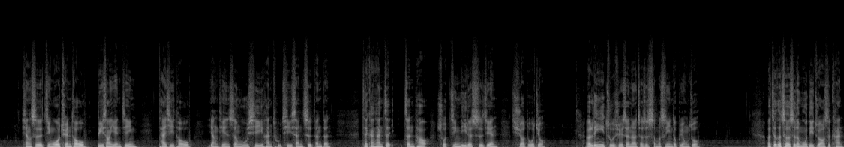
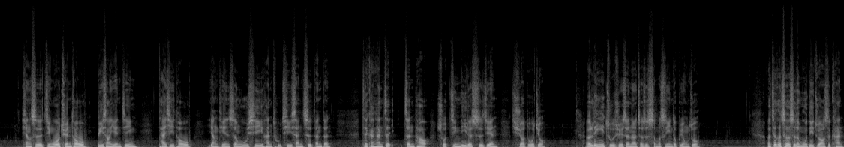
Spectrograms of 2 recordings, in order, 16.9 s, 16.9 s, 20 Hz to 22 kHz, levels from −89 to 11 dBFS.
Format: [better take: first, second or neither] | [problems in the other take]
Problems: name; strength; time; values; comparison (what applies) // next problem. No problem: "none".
first | distortion; slight; 10 dB below the speech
